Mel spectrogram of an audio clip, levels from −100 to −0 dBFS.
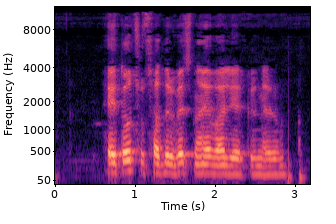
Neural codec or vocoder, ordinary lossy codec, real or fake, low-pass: vocoder, 44.1 kHz, 128 mel bands, Pupu-Vocoder; AAC, 48 kbps; fake; 10.8 kHz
